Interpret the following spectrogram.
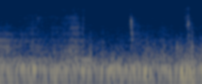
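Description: Low steady hum of automatic car wash machinery, muffled inside the closed car, with a few faint clicks.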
